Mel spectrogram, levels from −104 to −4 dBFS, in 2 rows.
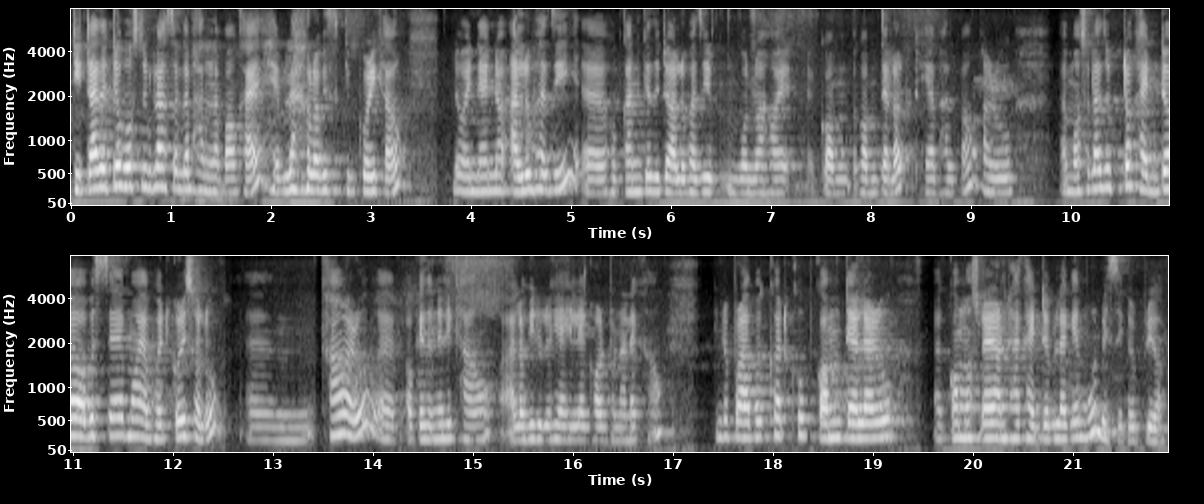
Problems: constant background noise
